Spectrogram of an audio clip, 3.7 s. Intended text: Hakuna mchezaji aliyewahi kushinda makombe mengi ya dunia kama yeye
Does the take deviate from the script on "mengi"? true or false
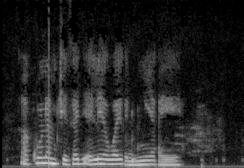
true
